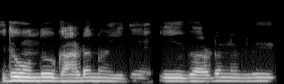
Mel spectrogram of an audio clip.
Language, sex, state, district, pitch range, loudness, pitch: Kannada, male, Karnataka, Koppal, 150-165 Hz, -16 LUFS, 155 Hz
